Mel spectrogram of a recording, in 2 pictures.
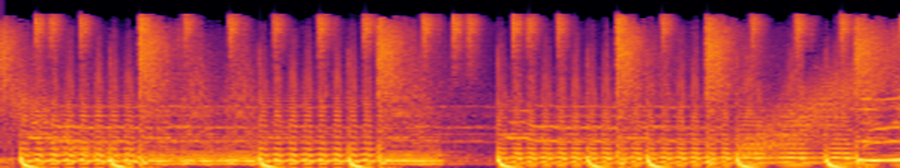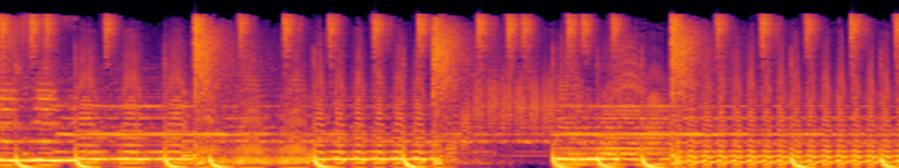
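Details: Loud electronic dance music with a heavy thumping beat, bass throbs and repeated synth notes, with a short break near three seconds; no animal sounds.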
